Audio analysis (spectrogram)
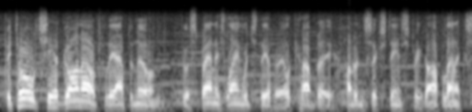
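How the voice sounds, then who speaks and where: A man's voice: lowish voice, expressive, normal speed, faint music behind, natural voice. An American man playing a hardened, brooding New York homicide detective in a vintage radio crime drama. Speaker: lead actor and narrator of a radio crime drama. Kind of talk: 1950s radio crime drama acting, noir narration. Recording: muffled, noisy old radio recording.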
